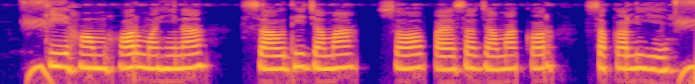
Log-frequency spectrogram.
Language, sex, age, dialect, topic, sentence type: Maithili, female, 18-24, Southern/Standard, banking, question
